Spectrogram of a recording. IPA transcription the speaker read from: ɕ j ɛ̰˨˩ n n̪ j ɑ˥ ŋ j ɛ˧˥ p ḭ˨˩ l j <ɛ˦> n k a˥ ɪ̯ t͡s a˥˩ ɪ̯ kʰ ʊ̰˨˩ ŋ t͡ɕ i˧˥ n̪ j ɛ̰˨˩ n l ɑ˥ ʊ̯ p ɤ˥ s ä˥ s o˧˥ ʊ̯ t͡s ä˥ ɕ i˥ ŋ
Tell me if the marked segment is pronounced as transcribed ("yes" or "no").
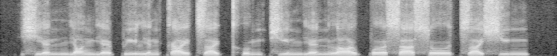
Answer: yes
